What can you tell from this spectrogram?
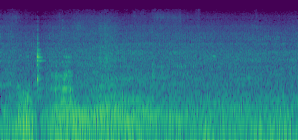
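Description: Steady rumble of road traffic with vehicle engines running, and a single sharp click a little under a second in.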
